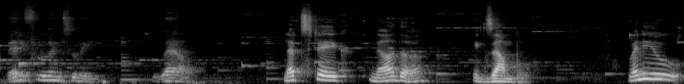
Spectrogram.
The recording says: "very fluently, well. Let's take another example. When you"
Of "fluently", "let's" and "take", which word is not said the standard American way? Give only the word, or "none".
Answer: fluently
